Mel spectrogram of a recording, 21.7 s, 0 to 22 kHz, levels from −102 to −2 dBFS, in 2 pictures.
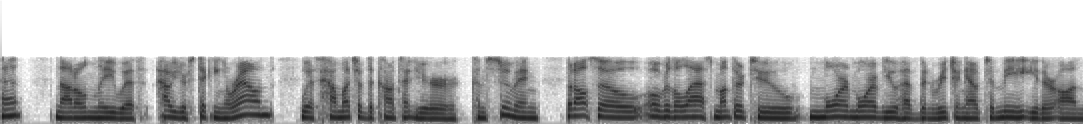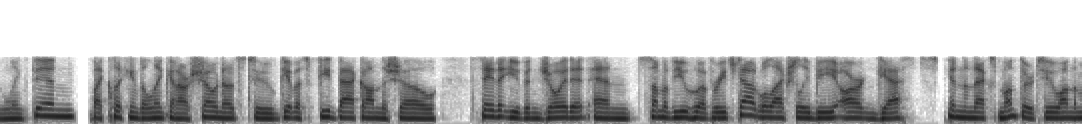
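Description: Speech clip carrying AMR narrowband mobile codec damage from start to finish. Nothing above 3.8 kHz survives, so the sound is thin and muffled. The voice is rebuilt from a vocal-tract model and sparse pulses, giving a plainly buzzy, synthetic edge that points to a mid-range rate near 10.2 kbps.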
